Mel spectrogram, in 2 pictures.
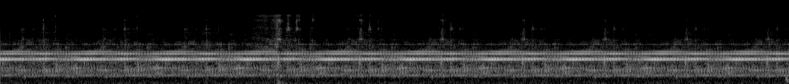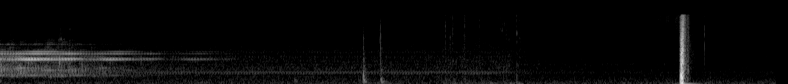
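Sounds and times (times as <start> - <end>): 
electronic improvisation: 0.0 - 10.0.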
